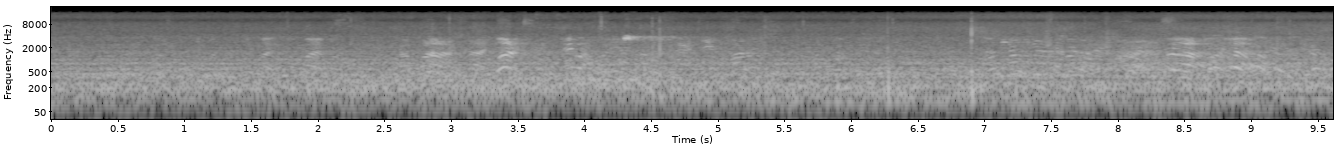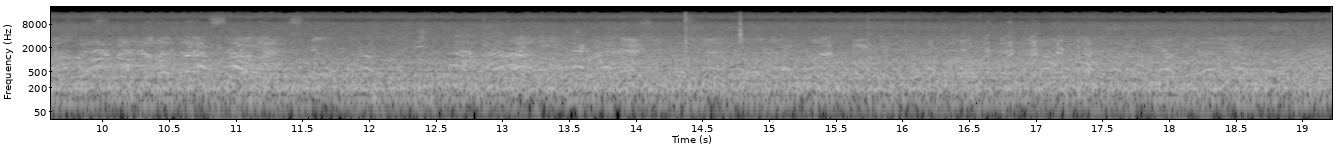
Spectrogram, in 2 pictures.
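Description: A ball thuds off a player's foot.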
